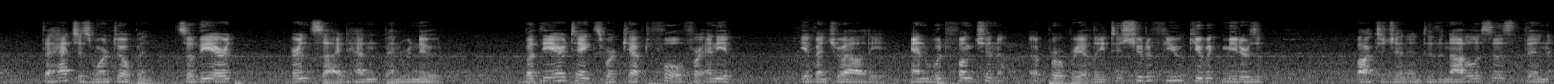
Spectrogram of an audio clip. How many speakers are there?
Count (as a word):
one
